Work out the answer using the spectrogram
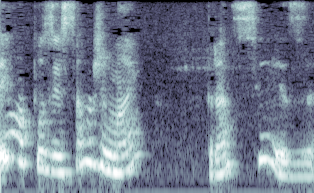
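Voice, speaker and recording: A woman with a dark, mellow tone speaks at a fairly slow pace, her pitch swinging very widely. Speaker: psychoanalyst. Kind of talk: casual chat. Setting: live stream video call.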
